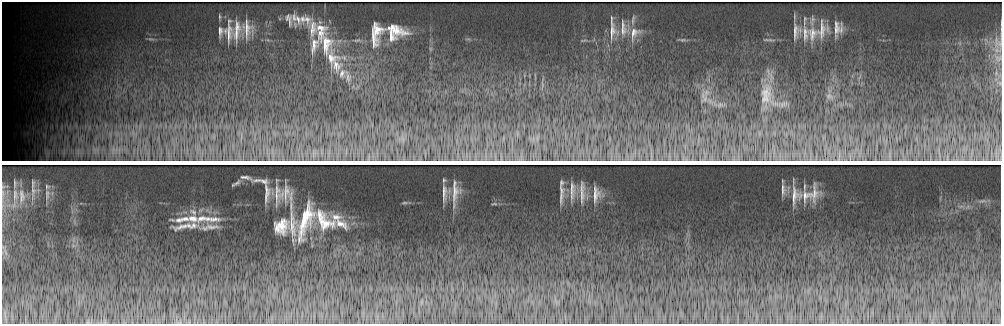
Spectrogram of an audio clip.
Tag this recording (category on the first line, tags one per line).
Soundscapes > Urban
ambience
birds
